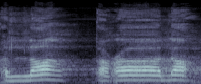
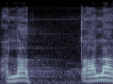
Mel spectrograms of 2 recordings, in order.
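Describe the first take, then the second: First: The phrase is slow, with each sound clear. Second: The phrase is rushed, with its sounds blurred. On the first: The speaker calls it right. "इसकी खूब प्रैक्टिस करनी चाहिए" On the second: The speaker calls it wrong. "अल्लाह ताला नहीं है"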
